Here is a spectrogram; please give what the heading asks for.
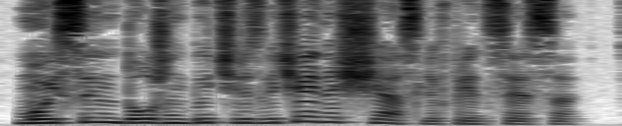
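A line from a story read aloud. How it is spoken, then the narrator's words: Plain. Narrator (Russian): сказал он ей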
